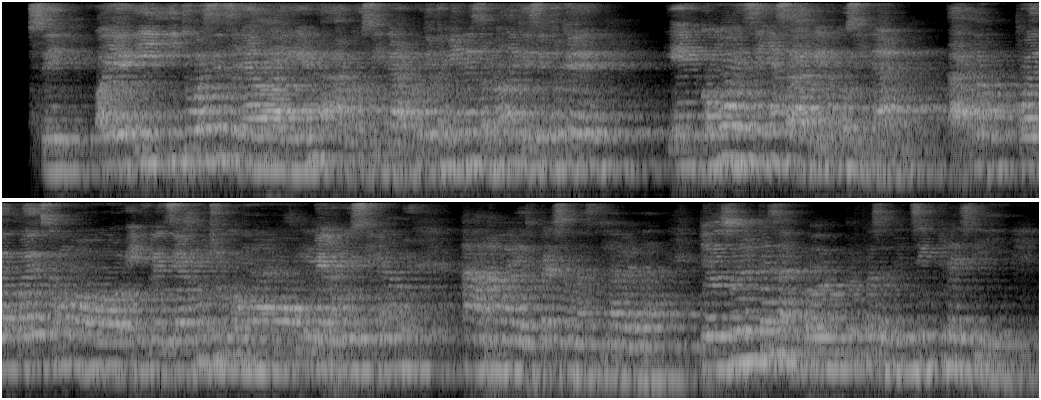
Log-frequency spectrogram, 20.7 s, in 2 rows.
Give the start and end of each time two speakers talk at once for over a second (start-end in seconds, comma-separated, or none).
12.3-14.4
